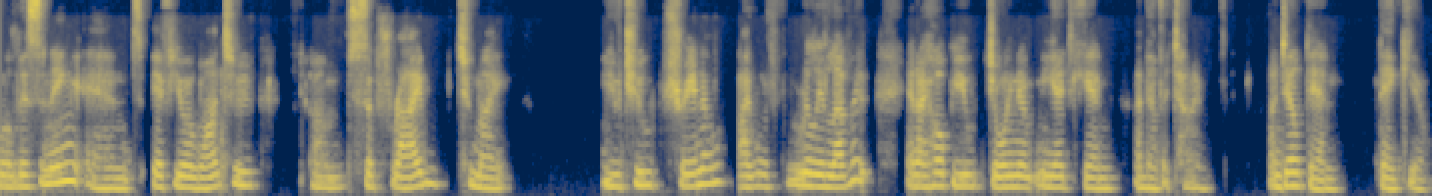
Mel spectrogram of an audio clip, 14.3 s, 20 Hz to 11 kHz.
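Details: Adult woman with apraxia of speech and aphasia after a stroke 4.5 years earlier, unedited podcast speech, some words hard to understand; apraxia of speech with aphasia.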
